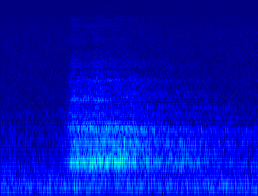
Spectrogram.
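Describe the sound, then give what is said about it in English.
A breathy exhale through an open mouth after an overhead stretch in a guided stretching routine, starting suddenly and then trailing off slowly into a soft, steady hiss. “and then open the mouth and exhale”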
